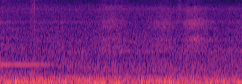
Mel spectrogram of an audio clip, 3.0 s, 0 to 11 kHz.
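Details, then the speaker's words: 2013 Ram truck blower on high after a plugged AC evaporator was chem-cleaned, flushed and vacuumed: steady, even rush of air with no rattles, ticks or squeal. Strong airflow now, where before it was barely felt on high. Normal blower operation. "I know you can't, but that's on high and I can feel the air way back here at the back of the door, which is kosher by me."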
